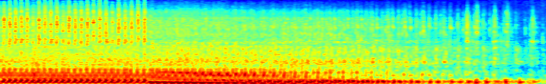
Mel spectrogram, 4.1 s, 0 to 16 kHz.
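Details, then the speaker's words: Briggs & Stratton Vanguard 20 HP V-twin zero-turn mower, started with the left plug lead off so it runs on the right cylinder only, to test for a weak ignition coil: it fires and settles into a steady, fairly even beat, then winds down; that side runs fine. "Okay, so now I'm going to start it without the left side plugged in. I'm just going to start it with the right side plugged in."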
